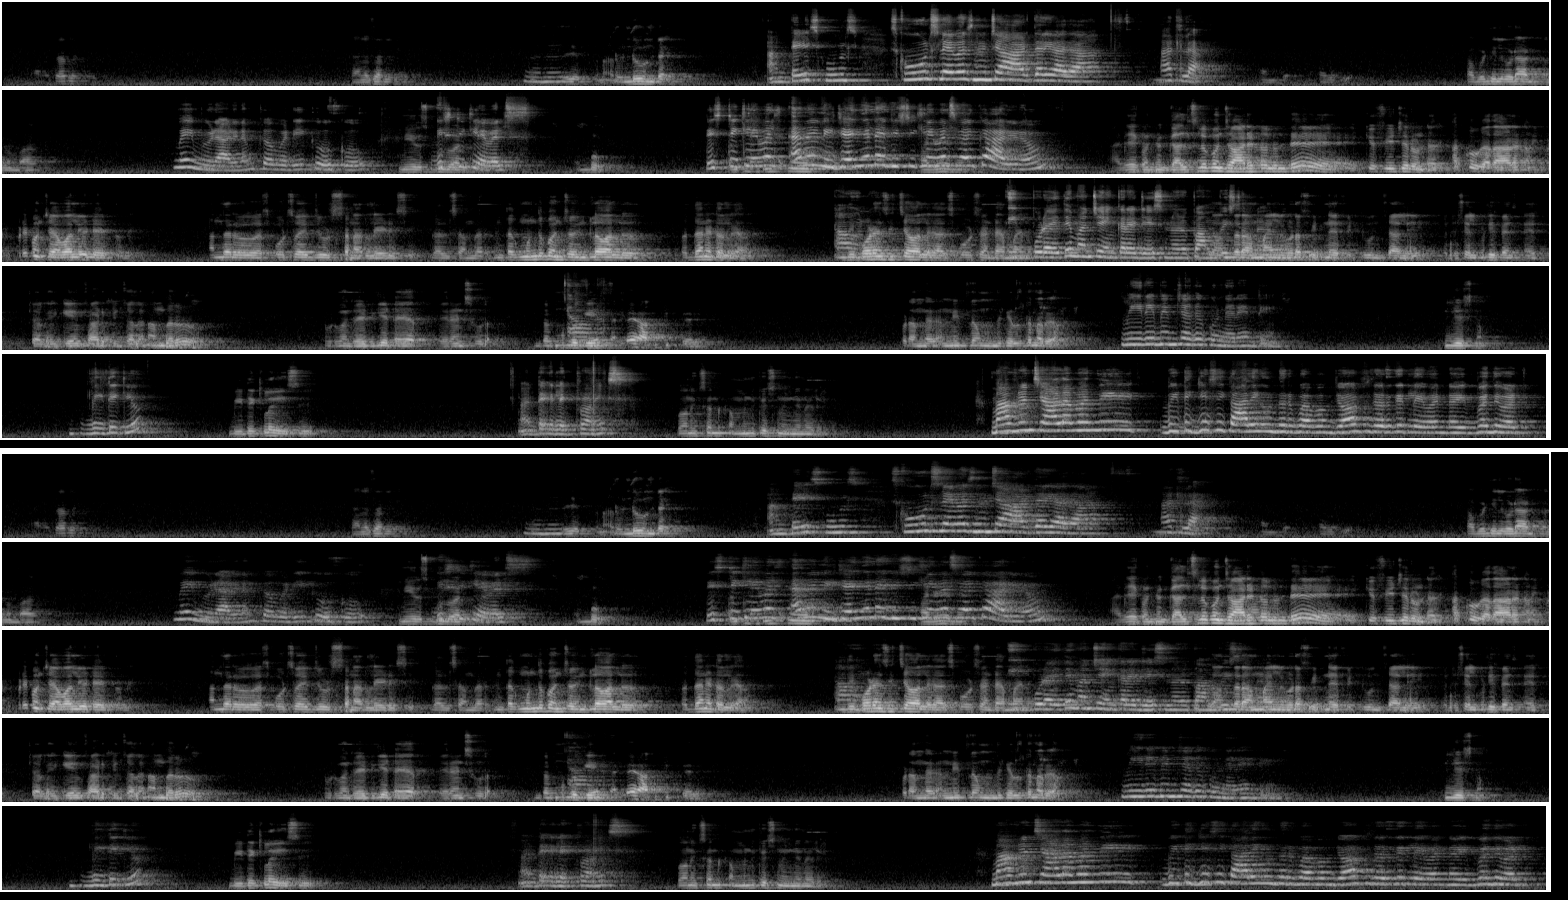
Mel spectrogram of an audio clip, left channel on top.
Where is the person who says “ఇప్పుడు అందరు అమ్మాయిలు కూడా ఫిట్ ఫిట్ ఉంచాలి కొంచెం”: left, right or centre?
Centre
